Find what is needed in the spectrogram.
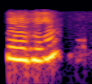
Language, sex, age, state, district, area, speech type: Marathi, female, 30-45, Maharashtra, Buldhana, urban, conversation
